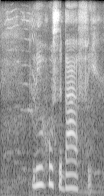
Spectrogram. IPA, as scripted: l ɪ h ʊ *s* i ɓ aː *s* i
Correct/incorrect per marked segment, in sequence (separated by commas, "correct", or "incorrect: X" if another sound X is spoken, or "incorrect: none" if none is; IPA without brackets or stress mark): correct, incorrect: f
